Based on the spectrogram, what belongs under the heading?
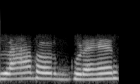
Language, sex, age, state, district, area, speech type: Hindi, female, 45-60, Uttar Pradesh, Ayodhya, rural, conversation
